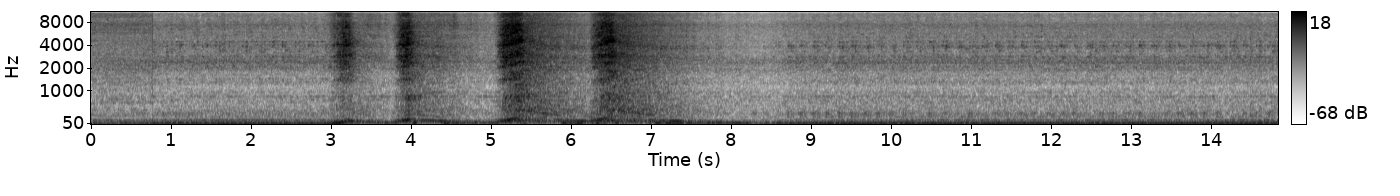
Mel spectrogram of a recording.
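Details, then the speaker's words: Freshly rebuilt Dodge 318 Poly V8 pickup, recorded at the rear: steady low idle, then four quick clean throttle blips that rise and fall smoothly before settling; healthy engine and exhaust. "I'll set you guys up we'll give her some revs this thing sounds pretty nice"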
